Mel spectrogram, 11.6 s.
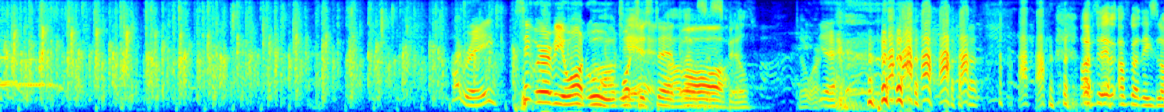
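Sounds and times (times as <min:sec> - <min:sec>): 
audience applause welcoming a comedian: 0:00.0 - 0:06.3
speech: 0:04.5 - 0:11.6
laughter: 0:08.2 - 0:11.2.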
